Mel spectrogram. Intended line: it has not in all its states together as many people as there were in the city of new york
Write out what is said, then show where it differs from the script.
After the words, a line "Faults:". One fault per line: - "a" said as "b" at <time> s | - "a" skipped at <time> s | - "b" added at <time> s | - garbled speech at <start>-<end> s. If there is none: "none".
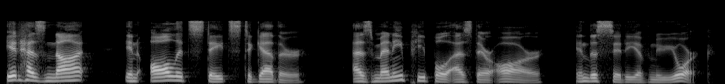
it has not in all its states together as many people as there are in the city of new york
Faults:
- "were" said as "are" at 5.0 s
